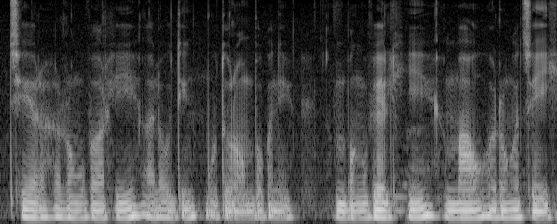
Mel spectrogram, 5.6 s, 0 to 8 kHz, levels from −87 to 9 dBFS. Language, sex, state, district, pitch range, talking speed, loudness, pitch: Mizo, male, Mizoram, Aizawl, 95-110 Hz, 235 wpm, -17 LUFS, 100 Hz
